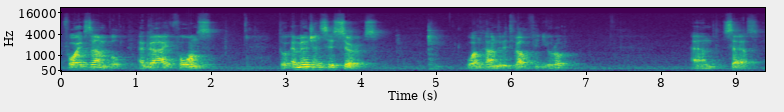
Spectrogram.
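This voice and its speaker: A man with a low voice and a Lithuanian accent moderates a conference panel, speaking formal but halting English and pausing often on fillers. The space sounds roomy, with a faint hiss beneath.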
